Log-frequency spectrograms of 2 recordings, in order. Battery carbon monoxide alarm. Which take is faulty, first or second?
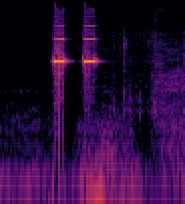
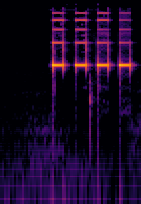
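first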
